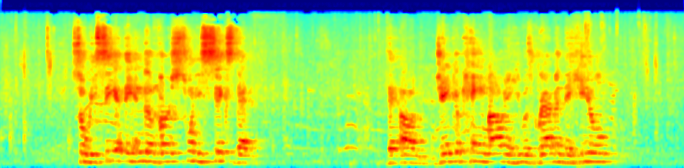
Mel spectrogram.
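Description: A man speaks with feeling into a microphone, his voice carried over loudspeakers.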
